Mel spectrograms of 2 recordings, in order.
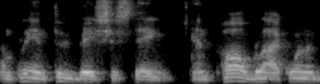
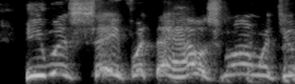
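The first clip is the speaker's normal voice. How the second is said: put-on screaming, very high-pitched. Retelling a softball game where a coordinator screams at the umpire: imitating Craig Tennis screaming. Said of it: "starts screaming at the umpire".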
